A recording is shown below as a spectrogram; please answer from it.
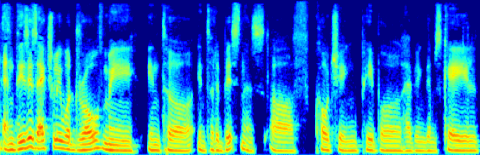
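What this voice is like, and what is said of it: Speaks with a noticeable accent. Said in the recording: “love your accent, dude”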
